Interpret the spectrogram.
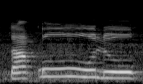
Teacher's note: وہ مدہ کو ہم نے 1 الف 2 حرکات کے برابر کھینچ کر پڑھنا ہے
